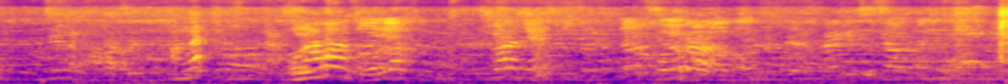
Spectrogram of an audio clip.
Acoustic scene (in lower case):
cafe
